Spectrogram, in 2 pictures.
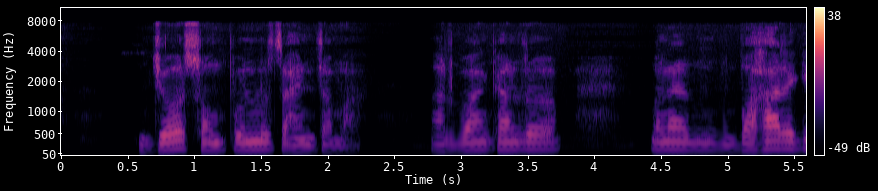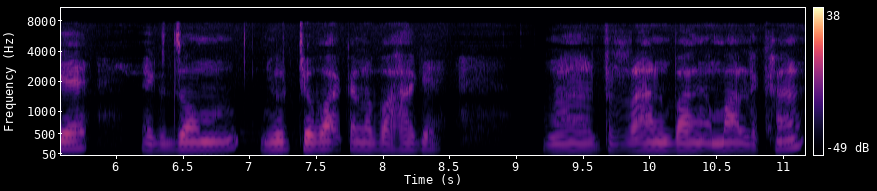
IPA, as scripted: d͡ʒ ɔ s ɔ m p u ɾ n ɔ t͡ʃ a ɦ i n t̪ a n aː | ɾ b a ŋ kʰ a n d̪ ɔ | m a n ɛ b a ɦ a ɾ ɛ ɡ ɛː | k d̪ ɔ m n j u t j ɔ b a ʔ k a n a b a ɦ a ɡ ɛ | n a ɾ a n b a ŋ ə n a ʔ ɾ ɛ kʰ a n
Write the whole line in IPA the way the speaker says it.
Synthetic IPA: d͡ʒ ɔ s ɔ m p u ɾ n ɔ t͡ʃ a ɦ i n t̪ a m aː | ɾ b a ŋ kʰ a n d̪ ɔ | m a n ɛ b a ɦ a ɾ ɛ ɡ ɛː | k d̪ ɔ m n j u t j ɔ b a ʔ k a n a b a ɦ a ɡ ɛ | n a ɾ a n b a ŋ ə m a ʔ l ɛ kʰ a n

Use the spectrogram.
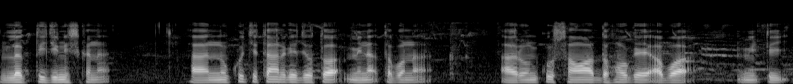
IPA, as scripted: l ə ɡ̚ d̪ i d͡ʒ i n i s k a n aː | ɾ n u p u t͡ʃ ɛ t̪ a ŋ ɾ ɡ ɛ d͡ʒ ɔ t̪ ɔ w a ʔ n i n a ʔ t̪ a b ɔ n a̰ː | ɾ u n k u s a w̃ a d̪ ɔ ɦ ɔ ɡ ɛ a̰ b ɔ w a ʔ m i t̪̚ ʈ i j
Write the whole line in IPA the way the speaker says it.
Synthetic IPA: l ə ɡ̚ t̪ i d͡ʒ i n i s k a n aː | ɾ n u k u t͡ʃ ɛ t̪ a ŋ ɾ ɡ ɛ d͡ʒ ɔ t̪ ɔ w a ʔ m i n a ʔ t̪ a b ɔ n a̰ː | ɾ u n k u s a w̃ a d̪ ɔ ɦ ɔ ɡ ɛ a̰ b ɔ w a ʔ m i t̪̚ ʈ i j

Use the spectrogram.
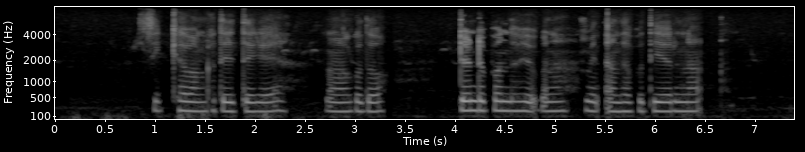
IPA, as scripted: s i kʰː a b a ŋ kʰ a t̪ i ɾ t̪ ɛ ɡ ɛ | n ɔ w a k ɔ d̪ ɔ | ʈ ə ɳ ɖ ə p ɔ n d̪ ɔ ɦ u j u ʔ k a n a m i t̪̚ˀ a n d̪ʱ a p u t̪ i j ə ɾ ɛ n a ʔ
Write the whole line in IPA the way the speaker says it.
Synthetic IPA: s i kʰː a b a ŋ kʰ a t̪ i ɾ t̪ ɛ ɡ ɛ | n ɔ w a k ɔ d̪ ɔ | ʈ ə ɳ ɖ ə p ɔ n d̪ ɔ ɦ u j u ʔ k a n a m i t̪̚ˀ a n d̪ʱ a p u t̪ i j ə ɾ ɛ n a ʔ

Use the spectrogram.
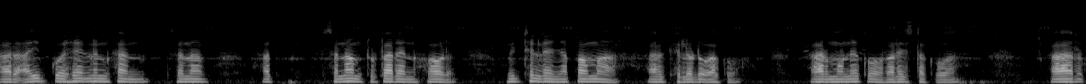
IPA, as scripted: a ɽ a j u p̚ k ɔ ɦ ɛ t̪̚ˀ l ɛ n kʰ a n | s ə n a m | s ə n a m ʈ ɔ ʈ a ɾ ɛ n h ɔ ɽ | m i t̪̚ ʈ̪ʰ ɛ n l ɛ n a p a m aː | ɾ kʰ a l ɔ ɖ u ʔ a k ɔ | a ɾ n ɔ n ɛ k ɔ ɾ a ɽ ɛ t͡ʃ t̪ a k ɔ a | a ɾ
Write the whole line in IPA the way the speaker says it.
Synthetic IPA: a ɾ a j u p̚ k ɔ ɦ ɛ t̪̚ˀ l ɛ n kʰ a n | s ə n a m | s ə n a m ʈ ɔ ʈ a ɾ ɛ n h ɔ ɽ | m i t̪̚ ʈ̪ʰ ɛ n l ɛ ɲ a p a m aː | ɾ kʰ ɛ l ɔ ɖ ɔ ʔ a k ɔ | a ɾ m ɔ n ɛ k ɔ ɾ a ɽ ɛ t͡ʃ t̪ a k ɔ a | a ɾ

